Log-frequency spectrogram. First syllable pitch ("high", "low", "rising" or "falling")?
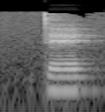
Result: high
